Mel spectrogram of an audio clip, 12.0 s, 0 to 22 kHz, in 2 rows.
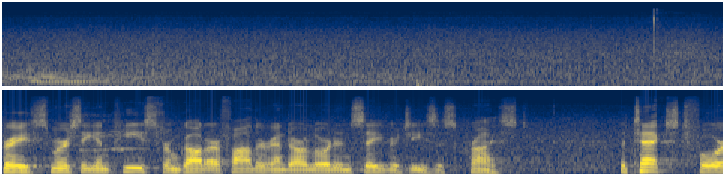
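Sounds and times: keyboard hymn accompaniment: 0.0 - 12.0
room noise hiss: 0.0 - 12.0.

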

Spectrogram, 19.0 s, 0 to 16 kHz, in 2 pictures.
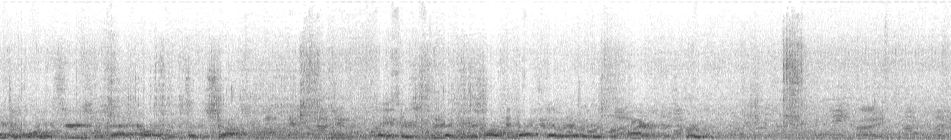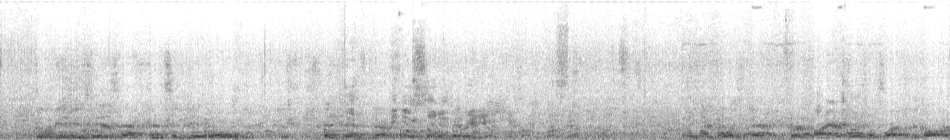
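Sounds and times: indistinct voices talking: 0.0 - 19.0
steady background noise: 0.0 - 19.0.

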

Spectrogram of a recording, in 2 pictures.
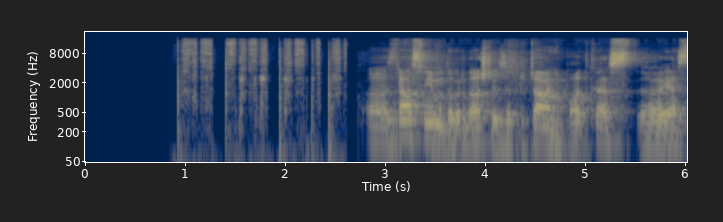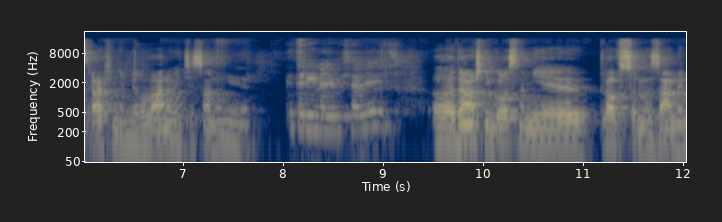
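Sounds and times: chalk tapping: 0.9 - 2.6
chalk scratching on chalkboard: 0.9 - 2.7.

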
